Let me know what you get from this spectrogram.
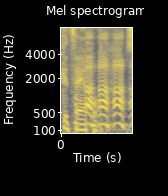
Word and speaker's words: Tsepo: Like Tsepo, I'm like, guys, it's Tsepo.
